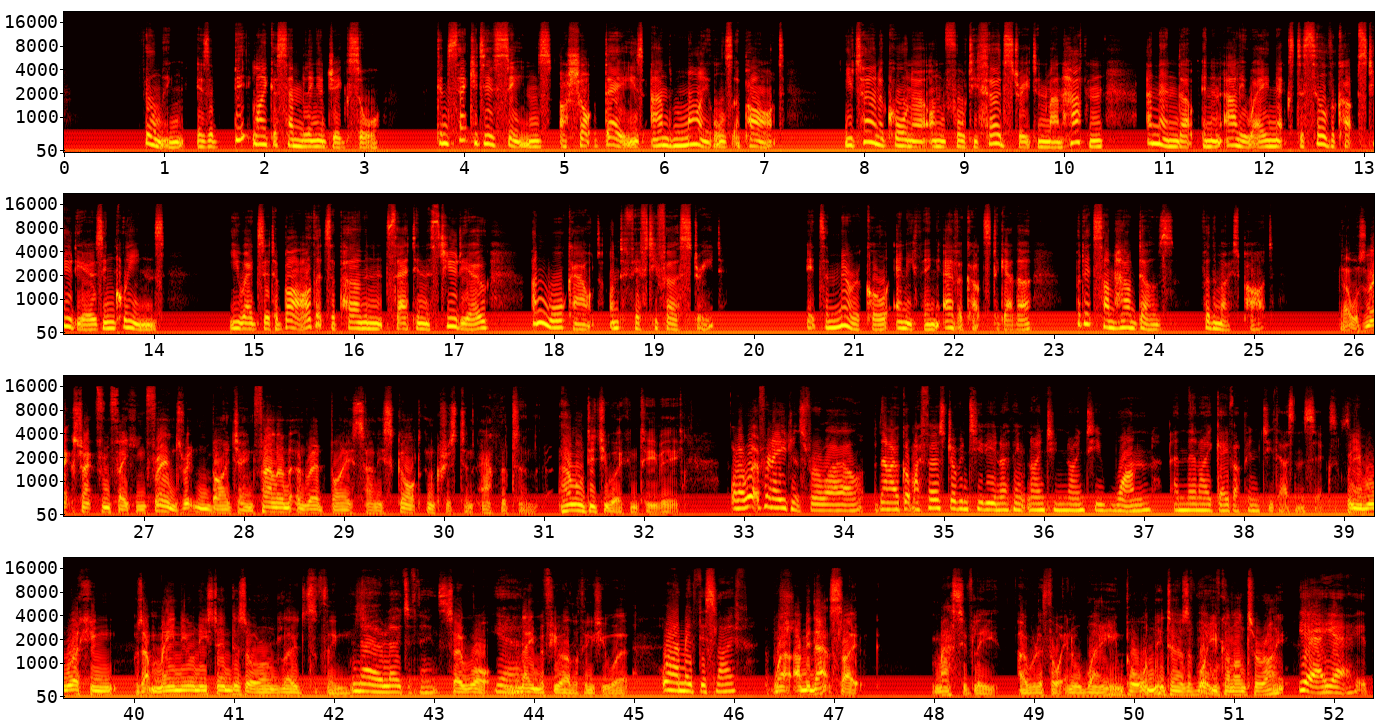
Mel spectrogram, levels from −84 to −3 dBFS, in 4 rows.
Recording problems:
distortion; slight; 10 dB below the speech
electrical hum; noticeable; throughout; 60 Hz, 20 dB below the speech

